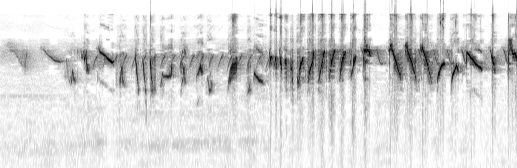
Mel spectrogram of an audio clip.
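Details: Female white-eye in breeding condition calling to males in the morning: a dense, rapid run of high, thin twittering chirps and slurred notes, almost continuous and quickening toward the end.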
